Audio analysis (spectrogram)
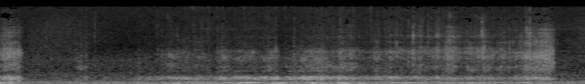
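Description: Long nails lightly scratch the top and sides of a black foam windscreen on a desktop microphone. The result is a steady, close, muffled rustling scrape with a low rumble and a soft mid-range hum, after a brief brighter scratch at the start. The sound swells slightly in waves and then drops away near the end.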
